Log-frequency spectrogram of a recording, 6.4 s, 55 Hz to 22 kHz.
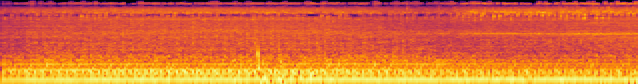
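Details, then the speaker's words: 1997 Jeep Grand Cherokee 4.0L with a coolant gasket leak, warm after 15 minutes with bottled leak sealer, still leaking: steady even low rumble at idle with no misses, knocks or surging; engine runs fine. "We'll figure out exactly where the leak's coming from, tear it apart and whatnot, but it still runs good."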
